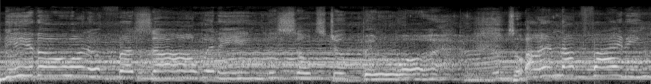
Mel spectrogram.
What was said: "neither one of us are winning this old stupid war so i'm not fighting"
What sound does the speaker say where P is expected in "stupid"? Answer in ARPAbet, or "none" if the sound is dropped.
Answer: B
